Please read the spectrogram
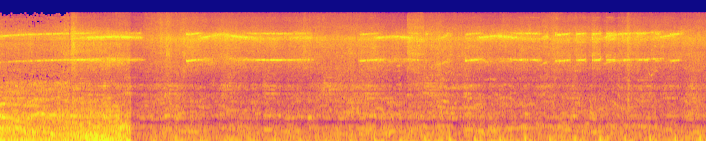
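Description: High-pitched metallic squeal from a turning children's fairground ride with plane cars on rotating arms, coming and going in stretches of one to two seconds. A loud low rumble fills the first couple of seconds and cuts off suddenly.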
